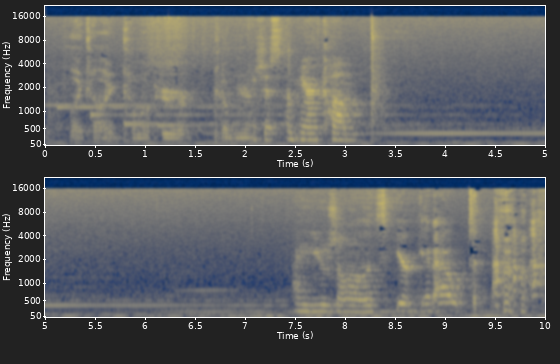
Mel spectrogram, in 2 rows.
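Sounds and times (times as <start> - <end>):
low rumble: 0.0 - 10.0
lower tone: 0.0 - 10.0
sustained drone tone: 0.0 - 10.0.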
